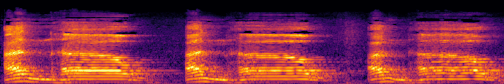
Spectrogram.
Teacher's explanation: Kalau waqaf di situ ro-nya tafkhim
